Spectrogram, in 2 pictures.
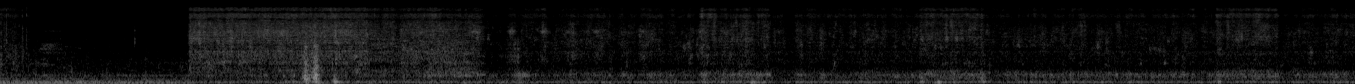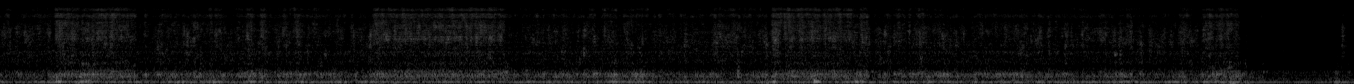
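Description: Kitchen tap running into a stainless-steel sink, starting about two seconds in, while St George's mushrooms are rinsed under the stream by hand; the splashing wavers as the mushrooms and hands are turned in the flow.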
